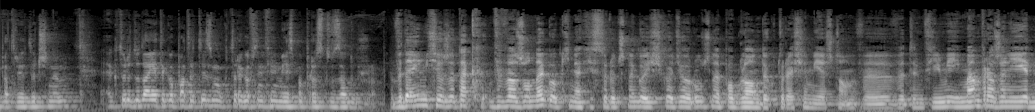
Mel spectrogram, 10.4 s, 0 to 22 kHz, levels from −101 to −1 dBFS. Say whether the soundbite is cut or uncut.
cut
